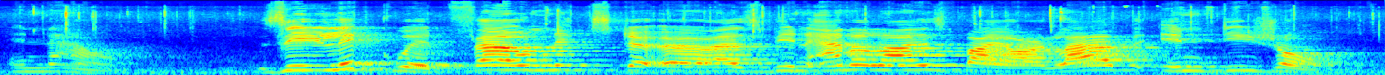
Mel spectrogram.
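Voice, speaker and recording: Woman acting a slow, high-voiced French inspector, echoey. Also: lively intonation, fairly bright tone. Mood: methodical. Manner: deliberate, formal questioning, peppered with French phrases. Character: French woman police inspector, formal, methodical, firm. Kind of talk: radio play acting. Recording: echoey room from far off, faint noise.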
